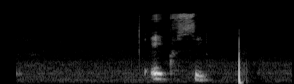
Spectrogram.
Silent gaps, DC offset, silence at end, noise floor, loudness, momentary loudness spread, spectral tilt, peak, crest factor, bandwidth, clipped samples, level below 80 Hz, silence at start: none; under 0.1%; 0.5 s; -54 dBFS; -23 LUFS; 19 LU; -5 dB/octave; 0 dBFS; 26 dB; 11.5 kHz; under 0.1%; -48 dBFS; 1.5 s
